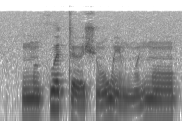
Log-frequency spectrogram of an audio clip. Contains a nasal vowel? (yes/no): yes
